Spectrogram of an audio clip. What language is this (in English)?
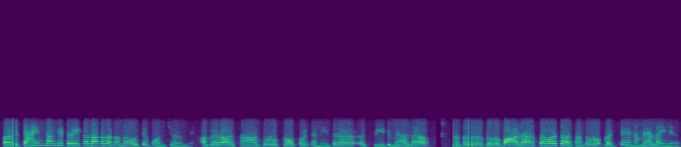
Sindhi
